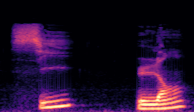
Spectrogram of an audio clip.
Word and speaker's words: silencieux: Final X not pronounced, okay? This part here will be pronounced like cieux, okay? Then you get silencieux.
